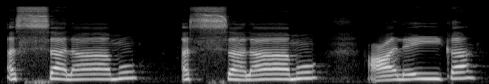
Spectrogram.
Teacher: سین کے اوپر سیٹی کی آواز نکالیں گے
